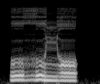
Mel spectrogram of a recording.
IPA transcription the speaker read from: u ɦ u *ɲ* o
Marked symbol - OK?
yes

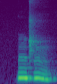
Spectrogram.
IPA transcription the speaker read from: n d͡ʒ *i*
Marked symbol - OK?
no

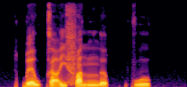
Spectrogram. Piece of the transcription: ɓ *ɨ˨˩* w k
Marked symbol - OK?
no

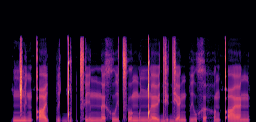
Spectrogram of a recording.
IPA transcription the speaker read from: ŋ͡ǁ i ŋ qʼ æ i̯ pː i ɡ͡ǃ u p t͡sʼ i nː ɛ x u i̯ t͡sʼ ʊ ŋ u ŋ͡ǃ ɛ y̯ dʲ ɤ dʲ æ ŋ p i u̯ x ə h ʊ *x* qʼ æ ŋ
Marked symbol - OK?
no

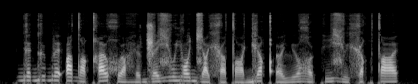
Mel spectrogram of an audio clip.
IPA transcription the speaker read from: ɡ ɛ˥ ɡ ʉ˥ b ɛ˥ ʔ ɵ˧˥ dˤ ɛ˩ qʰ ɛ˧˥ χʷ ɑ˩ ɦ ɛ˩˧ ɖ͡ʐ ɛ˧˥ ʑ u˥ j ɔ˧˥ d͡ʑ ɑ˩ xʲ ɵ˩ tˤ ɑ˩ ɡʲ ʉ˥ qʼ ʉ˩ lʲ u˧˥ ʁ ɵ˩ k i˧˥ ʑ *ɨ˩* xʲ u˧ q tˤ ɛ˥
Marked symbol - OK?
no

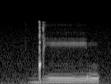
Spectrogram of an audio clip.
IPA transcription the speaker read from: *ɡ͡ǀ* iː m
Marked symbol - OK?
no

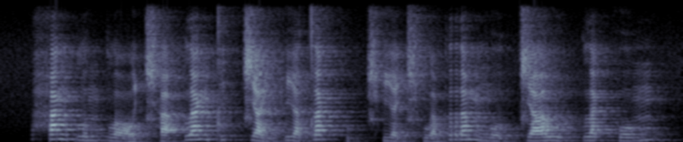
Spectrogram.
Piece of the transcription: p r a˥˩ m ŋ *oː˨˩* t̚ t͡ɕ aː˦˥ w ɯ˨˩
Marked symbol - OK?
yes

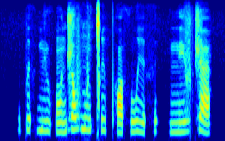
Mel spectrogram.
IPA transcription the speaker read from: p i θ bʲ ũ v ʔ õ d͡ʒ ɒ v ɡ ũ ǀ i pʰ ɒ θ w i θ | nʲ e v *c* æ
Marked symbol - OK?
no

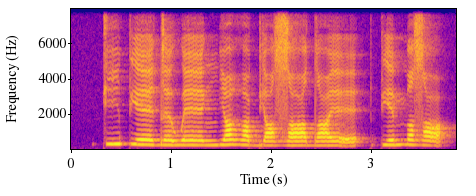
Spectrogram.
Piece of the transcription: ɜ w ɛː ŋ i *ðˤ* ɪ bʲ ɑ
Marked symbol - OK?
yes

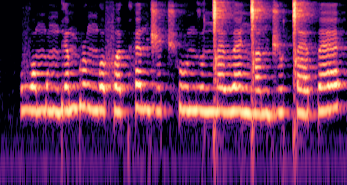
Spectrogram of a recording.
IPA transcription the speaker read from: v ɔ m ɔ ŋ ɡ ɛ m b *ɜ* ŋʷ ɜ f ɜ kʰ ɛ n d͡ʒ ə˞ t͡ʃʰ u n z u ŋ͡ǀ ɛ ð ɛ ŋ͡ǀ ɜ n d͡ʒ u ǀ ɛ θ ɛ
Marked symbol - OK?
no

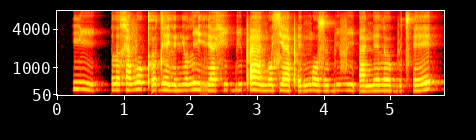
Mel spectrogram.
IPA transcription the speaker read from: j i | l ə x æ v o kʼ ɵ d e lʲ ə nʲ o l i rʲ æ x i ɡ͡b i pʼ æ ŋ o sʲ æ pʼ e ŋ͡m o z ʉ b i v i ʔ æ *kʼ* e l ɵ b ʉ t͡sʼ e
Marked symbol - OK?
no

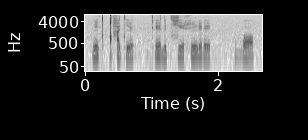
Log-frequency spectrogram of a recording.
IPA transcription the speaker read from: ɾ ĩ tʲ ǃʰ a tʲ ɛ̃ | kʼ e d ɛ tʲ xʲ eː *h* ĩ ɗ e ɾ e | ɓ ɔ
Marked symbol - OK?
yes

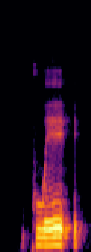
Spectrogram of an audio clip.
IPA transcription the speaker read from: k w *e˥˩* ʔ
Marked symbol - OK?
yes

